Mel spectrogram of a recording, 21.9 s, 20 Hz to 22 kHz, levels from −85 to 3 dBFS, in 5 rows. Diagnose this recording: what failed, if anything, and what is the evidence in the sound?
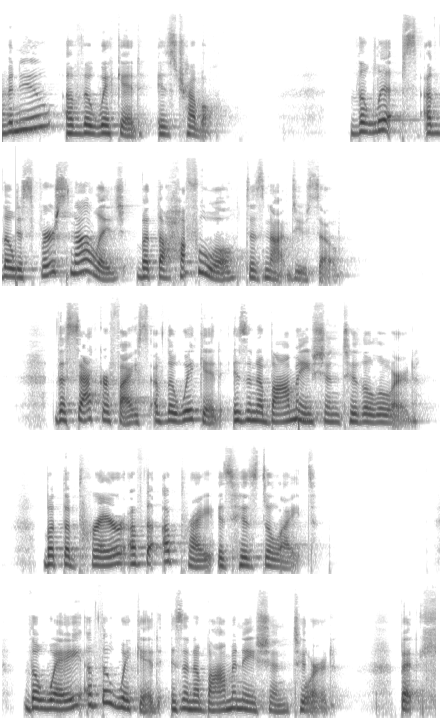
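Damaged data in a compressed stream shows up at 4.52 s (between "lips of the" and "knowledge but the"), 6.19 to 6.21 s, 11.69 to 11.73 s (after "the wicked is an"), 15.24 to 15.26 s (after "the prayer of the") and 20.54 s. Each is a brief chirp or blip lasting a few tens of milliseconds. The fault lies in the codec stage. Corrupted bytes make the decoder misread frames, lose sync and resume at the next valid frame header.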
